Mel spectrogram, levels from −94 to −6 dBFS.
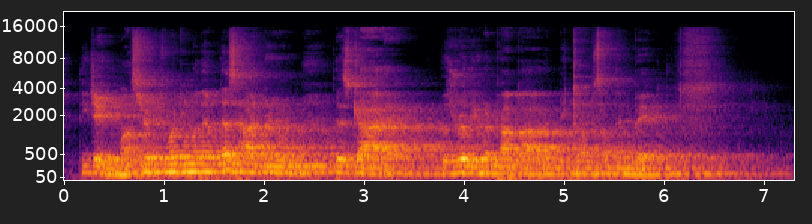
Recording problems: off-mic speech; far
room echo; noticeable; dies away in 2.6 s

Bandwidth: 15.5 kHz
